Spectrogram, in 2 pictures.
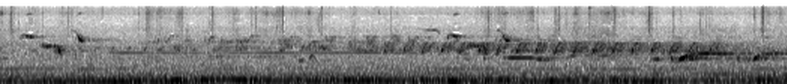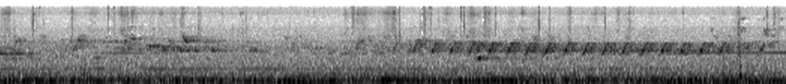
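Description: A bird chirping faintly: two trills of rapid, evenly repeated high chirps, each about three seconds long, one a few seconds in and one near the end, with a few single chirps between.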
